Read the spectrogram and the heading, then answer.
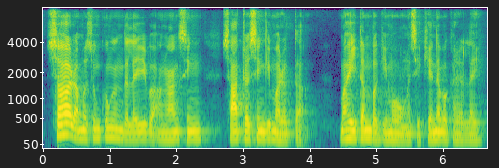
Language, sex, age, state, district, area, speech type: Manipuri, male, 30-45, Manipur, Kakching, rural, spontaneous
